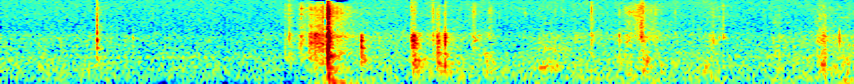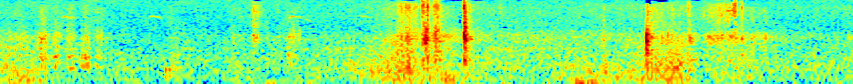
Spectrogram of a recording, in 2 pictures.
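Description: Hand secateurs cutting a rose stem: one sharp snip about a second in, then a few small clicks. Light rustling with more small clicks near the end.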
